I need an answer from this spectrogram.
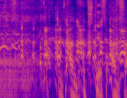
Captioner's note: snoring; laughter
